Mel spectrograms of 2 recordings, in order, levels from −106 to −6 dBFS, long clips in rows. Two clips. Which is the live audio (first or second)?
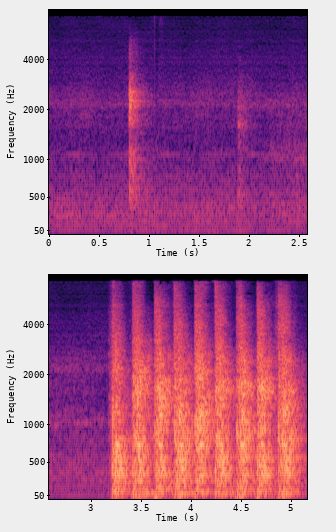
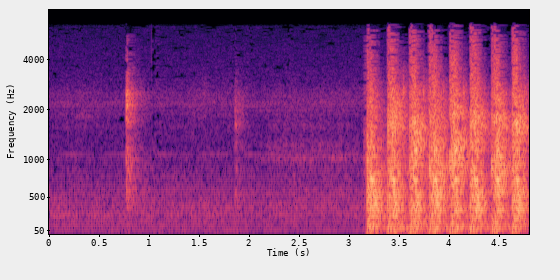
second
